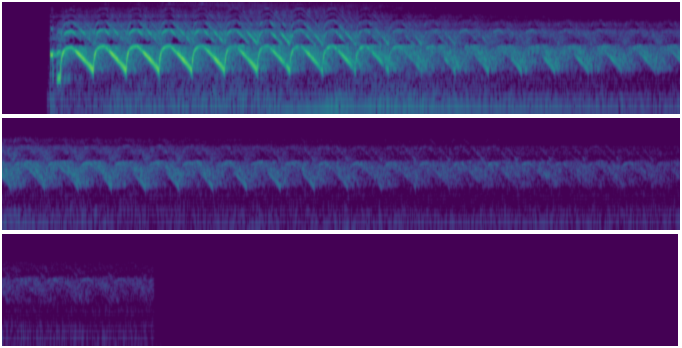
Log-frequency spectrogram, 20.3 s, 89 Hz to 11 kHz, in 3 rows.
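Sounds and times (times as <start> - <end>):
police car driving away: 0.5 - 15.1
police car siren: 0.5 - 15.1.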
